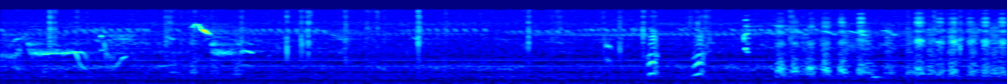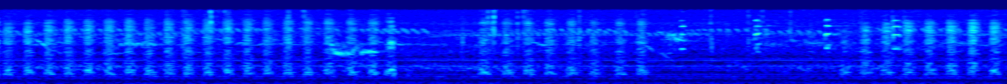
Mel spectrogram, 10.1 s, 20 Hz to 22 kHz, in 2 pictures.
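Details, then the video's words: Red-billed hornbills below the camera at Gowrie dam, Djuma Game Reserve in South Africa's Sabi Sand Wildtuin, 06:32 on 03/07/2022: rapid rattling runs of clucks, several per second, in bursts with brief pauses, other birds faint behind. "Red-billed Hornbills below cam"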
